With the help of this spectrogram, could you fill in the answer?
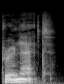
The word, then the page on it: brunette: British English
